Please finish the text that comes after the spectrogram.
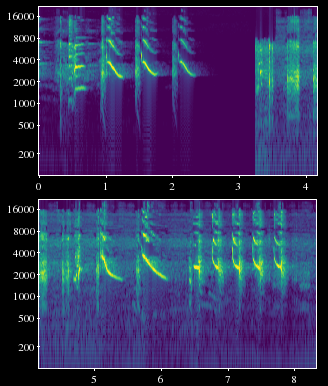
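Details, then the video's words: Javan myna singing so that other mynas answer; clear descending whistles, a brief silence, then harsh noisy notes followed by a regular run of falling whistled calls over a low hum. "JALAK KEBO GACOR BIKIN JALAK MALAS BUNYI IKUTAN NYAUT AUTO RESPON"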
